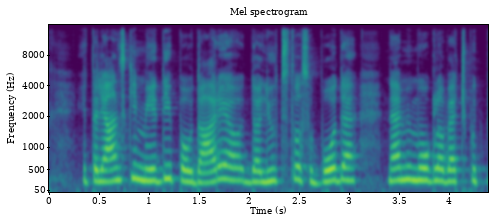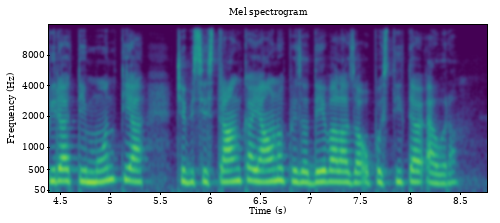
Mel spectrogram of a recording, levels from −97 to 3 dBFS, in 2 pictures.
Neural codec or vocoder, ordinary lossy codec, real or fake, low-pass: none; none; real; 14.4 kHz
